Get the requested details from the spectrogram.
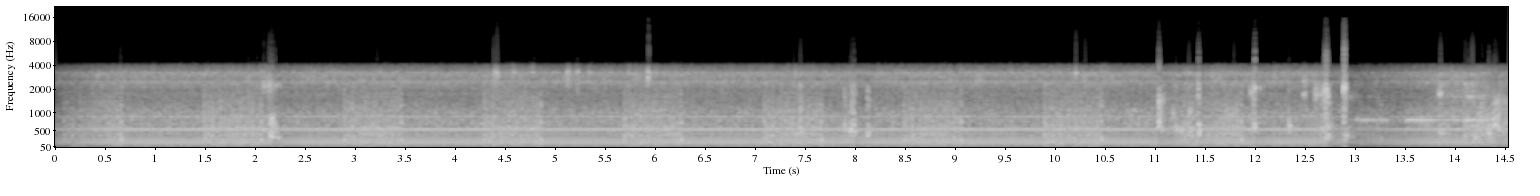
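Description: A car pulls up with a steady engine hum with strong harmonic tones throughout, joined by a whirring motor like a power window; a few sharp clicks and knocks punctuate it near the end.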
